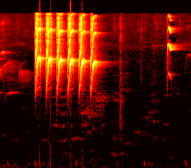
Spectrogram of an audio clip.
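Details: Straw-headed bulbul afternoon song: a fast, rolling run of six loud, bright, bubbling whistled notes lasting about a second, followed by one lone higher note after a short pause.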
